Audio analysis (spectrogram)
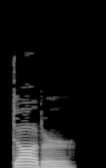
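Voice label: "Daughter", English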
